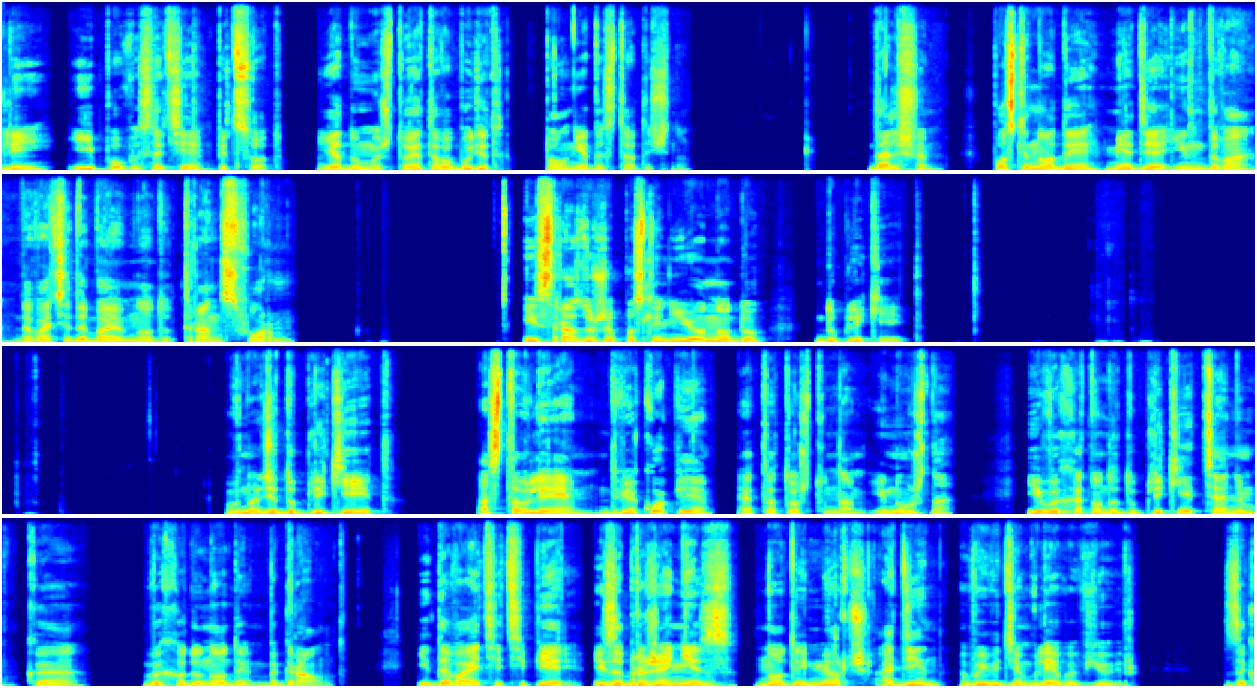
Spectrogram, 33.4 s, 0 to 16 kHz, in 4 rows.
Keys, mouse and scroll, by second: 0.4-1.9 typing, 1.7 Return, 7.7-10.0 typing, 10.6 Return, 15.1-16.3 typing, 16.7 Return, 31.5 1.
